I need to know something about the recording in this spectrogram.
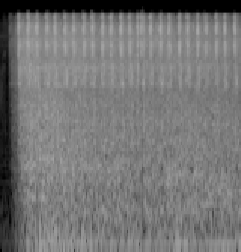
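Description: A mechanical split-flap departure board of the Swiss railway SBB rattles, its flaps flipping in a fast, even clatter that starts abruptly and holds steady and fairly loud throughout, with no voices.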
